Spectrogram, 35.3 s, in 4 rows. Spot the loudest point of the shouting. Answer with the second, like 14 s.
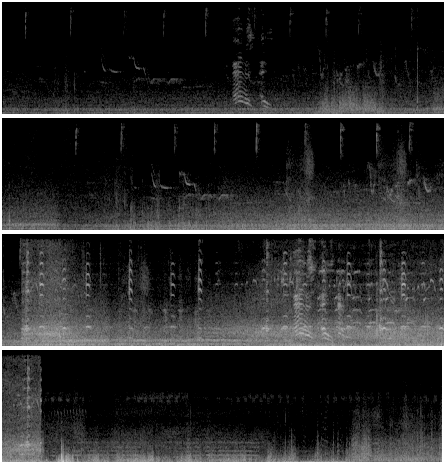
24 s.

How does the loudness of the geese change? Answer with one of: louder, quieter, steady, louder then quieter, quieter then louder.
quieter then louder.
